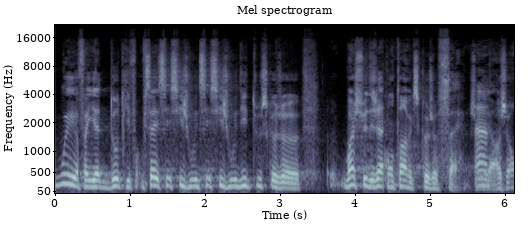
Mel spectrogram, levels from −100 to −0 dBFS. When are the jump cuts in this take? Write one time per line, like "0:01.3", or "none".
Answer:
0:01.9
0:04.4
